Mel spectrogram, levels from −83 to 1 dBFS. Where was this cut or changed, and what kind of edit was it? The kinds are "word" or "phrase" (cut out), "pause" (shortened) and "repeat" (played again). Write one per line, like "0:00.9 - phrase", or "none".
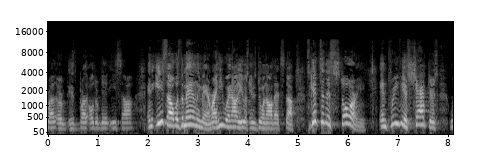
0:01.0 - word
0:04.0 - word
0:05.2 - word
